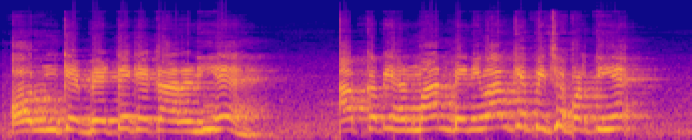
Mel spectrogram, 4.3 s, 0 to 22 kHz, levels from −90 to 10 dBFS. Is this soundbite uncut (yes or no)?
no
